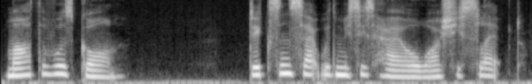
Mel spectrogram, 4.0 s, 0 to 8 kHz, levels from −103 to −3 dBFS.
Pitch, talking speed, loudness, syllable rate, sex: 210 Hz, 165 wpm, -17 LUFS, 4.7 syllables/s, female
